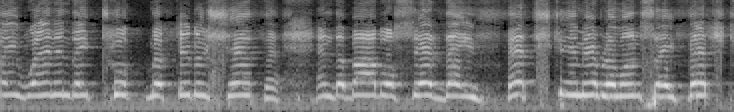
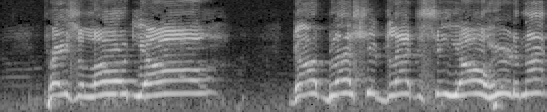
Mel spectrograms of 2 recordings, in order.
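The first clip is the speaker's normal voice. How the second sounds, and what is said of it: Put-on southern accent. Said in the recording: “they had a little southern accent ... even old Paul had a little bit of a southern accent”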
